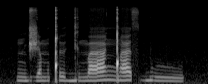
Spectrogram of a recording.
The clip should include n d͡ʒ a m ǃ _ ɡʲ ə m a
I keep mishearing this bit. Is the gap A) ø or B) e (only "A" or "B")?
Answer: A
